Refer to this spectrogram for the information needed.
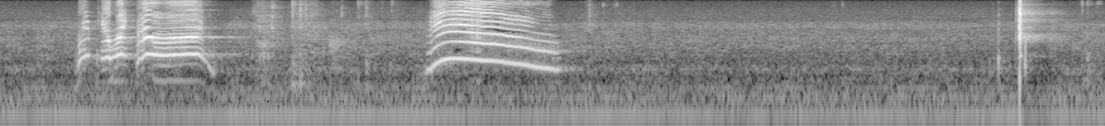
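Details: Black-capped lorikeet, a female, mimicking a cat: a quick stutter of harsh notes running into a meow-like wail, then a second long falling meow about two seconds later, and a sharp click near the end.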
